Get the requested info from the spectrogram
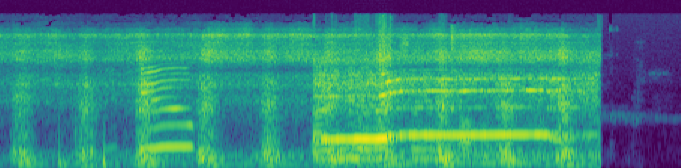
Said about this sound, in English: Here's the train.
